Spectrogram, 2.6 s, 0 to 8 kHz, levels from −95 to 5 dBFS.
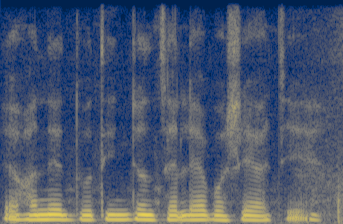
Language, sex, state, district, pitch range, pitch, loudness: Bengali, female, Assam, Hailakandi, 160-175 Hz, 170 Hz, -13 LUFS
